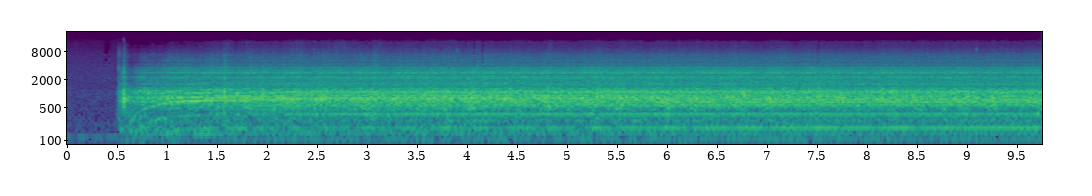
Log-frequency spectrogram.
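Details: 1951 Brockway truck engine, previously seized and freed after pickling, cranked on starter: even steady whirr with no firing; turns freely, old damaged cloth wiring.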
